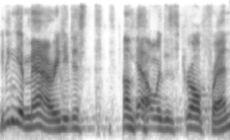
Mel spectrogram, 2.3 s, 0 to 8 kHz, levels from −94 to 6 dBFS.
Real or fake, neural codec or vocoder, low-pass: fake; codec, 16 kHz, 4 kbps, X-Codec, HuBERT features, trained on general audio; 7.2 kHz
